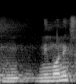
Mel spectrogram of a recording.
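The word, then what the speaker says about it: mnemonics: निमोनिक्स सुने हो क्या होता है, एम साइलेंट होता है इधर, निमोनिक्स।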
